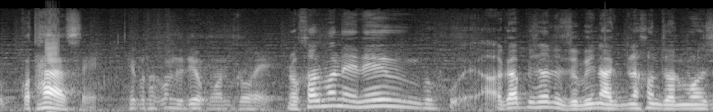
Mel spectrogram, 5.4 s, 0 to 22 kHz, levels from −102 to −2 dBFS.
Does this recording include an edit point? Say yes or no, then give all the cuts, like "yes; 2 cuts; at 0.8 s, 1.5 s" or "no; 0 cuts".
no; 0 cuts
